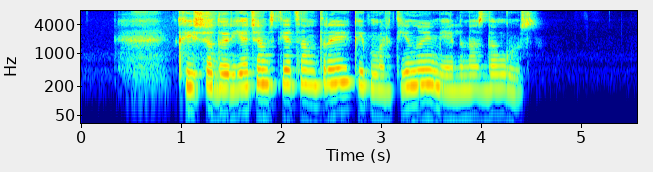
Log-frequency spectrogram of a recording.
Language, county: Lithuanian, Vilnius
